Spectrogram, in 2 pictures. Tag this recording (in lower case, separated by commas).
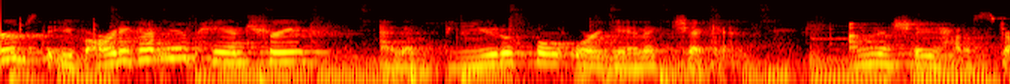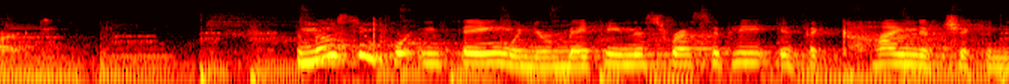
speech, music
